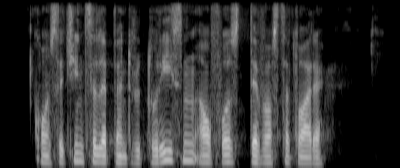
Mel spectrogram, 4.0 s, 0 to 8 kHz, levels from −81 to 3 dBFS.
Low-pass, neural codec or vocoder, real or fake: 7.2 kHz; codec, 16 kHz, 4.8 kbps, FACodec; fake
